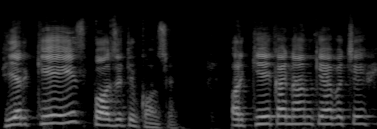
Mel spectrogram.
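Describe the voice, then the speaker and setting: In a high, smooth, slightly mellow voice, an Indian physics teacher speaks slowly during a classroom revision lecture. He's colloquial, coaxing his students along by asking questions again and again.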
